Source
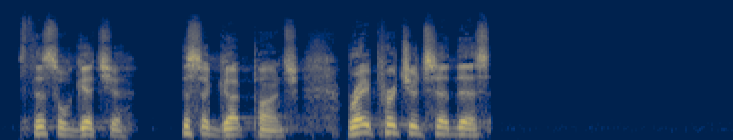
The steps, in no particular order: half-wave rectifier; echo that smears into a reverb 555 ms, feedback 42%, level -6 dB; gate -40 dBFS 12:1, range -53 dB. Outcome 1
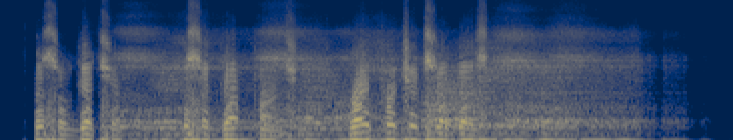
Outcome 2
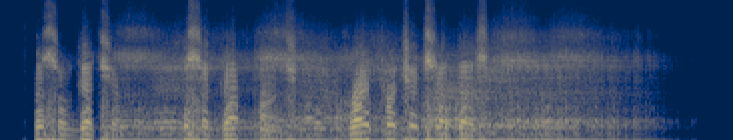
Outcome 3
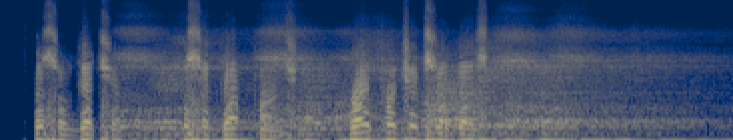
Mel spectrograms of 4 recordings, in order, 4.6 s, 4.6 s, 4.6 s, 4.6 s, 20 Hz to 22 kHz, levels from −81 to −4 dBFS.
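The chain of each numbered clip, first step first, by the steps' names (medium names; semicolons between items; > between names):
half-wave rectifier > echo that smears into a reverb > gate; echo that smears into a reverb > half-wave rectifier > gate; half-wave rectifier > gate > echo that smears into a reverb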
